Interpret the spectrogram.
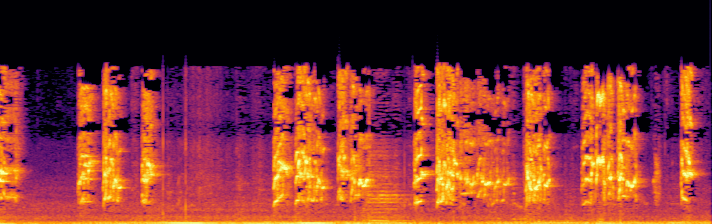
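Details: Rosy-faced lovebird song, offered as a sound to encourage mating: bursts of harsh, squeaky chattering notes in quick groups with short pauses, over a steady low hum.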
